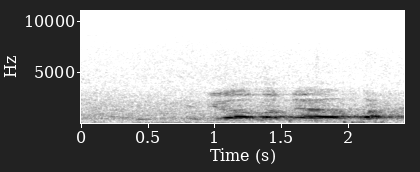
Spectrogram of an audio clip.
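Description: Young men call out loudly in a huddle close by.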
